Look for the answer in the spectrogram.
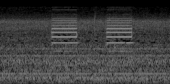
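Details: Dell desktop PC sounds two short, shrill beeps at power-on, a BIOS/POST startup beep code (Dell-specific beep codes).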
